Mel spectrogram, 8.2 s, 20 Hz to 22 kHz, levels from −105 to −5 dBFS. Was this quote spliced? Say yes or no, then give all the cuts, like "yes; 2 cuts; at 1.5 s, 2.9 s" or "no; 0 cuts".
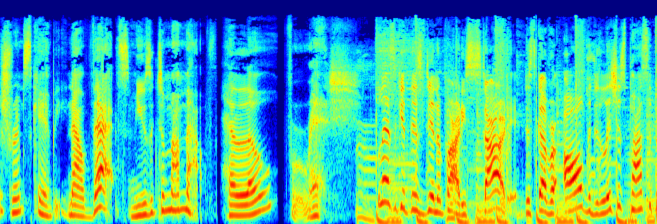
no; 0 cuts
